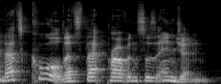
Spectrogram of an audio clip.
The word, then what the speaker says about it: Engen: It's Engine Books, but people call it, because I didn't spell it like a car engine, it's ENGEN, people will just call it any number of things.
